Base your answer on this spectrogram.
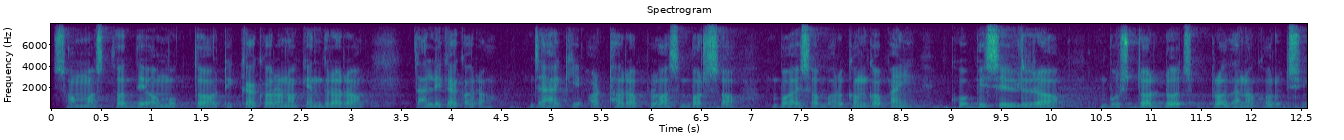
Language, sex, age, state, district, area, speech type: Odia, male, 18-30, Odisha, Dhenkanal, rural, read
